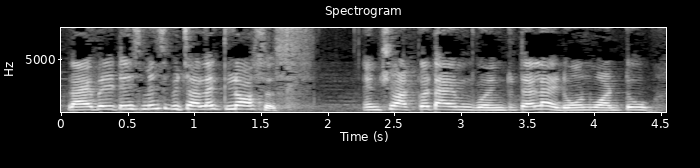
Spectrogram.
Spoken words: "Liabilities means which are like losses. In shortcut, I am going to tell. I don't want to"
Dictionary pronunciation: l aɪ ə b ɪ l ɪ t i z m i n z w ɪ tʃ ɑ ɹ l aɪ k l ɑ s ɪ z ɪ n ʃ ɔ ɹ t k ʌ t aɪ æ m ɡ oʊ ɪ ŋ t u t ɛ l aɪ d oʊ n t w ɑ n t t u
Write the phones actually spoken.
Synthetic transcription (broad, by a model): l aɪ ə b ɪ l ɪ t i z m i n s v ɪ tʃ ɑ ɹ l aɪ k l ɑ s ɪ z ɪ n ʃ ɔ ɹ t k ʌ t aɪ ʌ m ɡ oʊ ɪ ŋ t u t ɛ l aɪ d oʊ n t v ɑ n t t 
